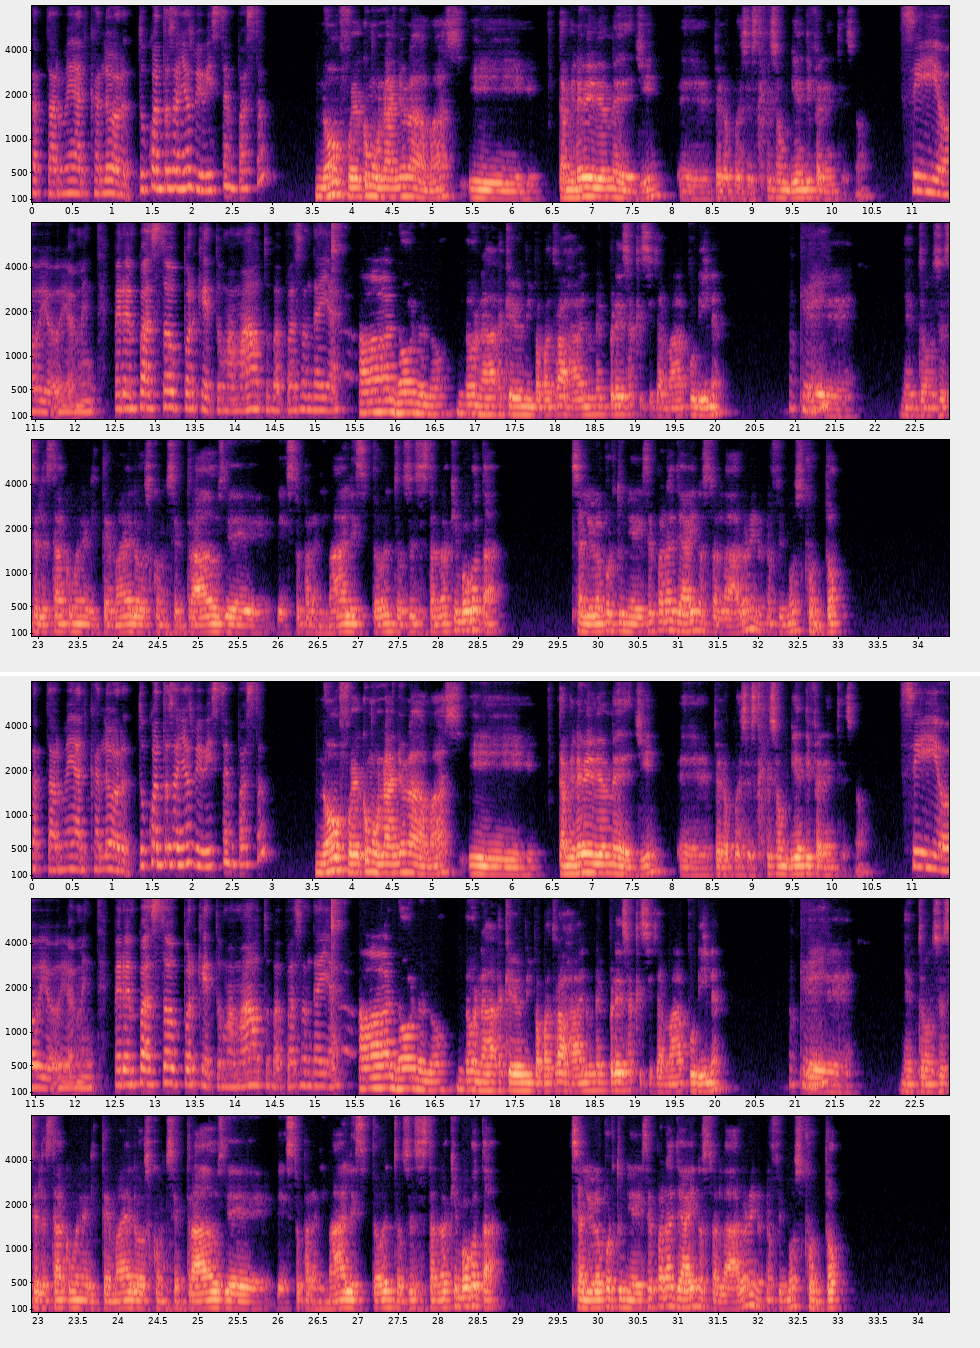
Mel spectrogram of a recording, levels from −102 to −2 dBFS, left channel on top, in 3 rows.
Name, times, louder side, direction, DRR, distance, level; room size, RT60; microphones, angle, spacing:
voice 1, 0.0-2.9 10.9-12.2 12.5-15.3 21.1-21.4, right 1 dB, 5° right, 0.7 m, -29 dB
voice 2, 3.5-6.3 6.6-10.0 10.3-10.4 15.4-20.1 21.1-21.7 22.3-28.7 29.7-32.9, right 2 dB, 50° right, 0.8 m, -24 dB
2.9 x 2.4 x 4.2 m
head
